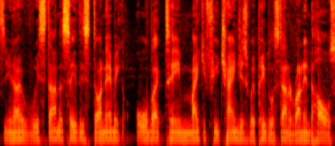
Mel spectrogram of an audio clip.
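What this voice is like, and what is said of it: Australian accent. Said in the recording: “the Aussie accent.”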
